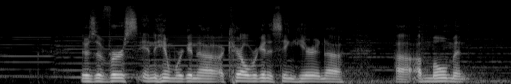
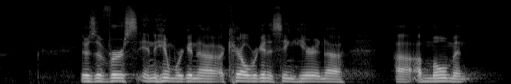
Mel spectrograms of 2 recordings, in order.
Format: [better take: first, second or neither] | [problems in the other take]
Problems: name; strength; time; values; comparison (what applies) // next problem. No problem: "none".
second | background music; faint; throughout; 25 dB below the speech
